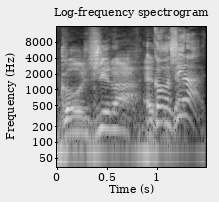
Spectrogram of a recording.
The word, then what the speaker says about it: Gojira: had lamb Agha Trivium Gojira am I saying it right Gojira it goes yeah sounds close it up as a Japanese say they say gojira but when I was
